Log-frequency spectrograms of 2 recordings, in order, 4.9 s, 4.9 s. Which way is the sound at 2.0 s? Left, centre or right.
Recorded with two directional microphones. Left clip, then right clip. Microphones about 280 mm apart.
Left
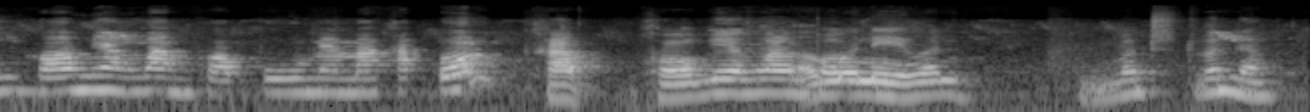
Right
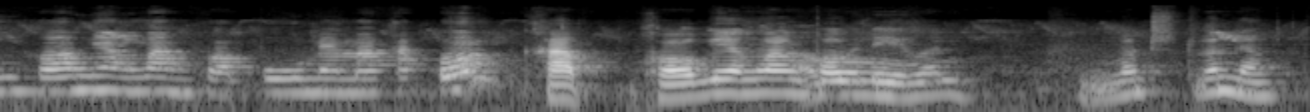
Centre.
